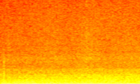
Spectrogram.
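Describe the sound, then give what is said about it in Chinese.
Heavy rain and wind during a thunderstorm make a loud, steady wash of hissing noise with a low rumble underneath, unbroken and even throughout. “雨太大了，我就先进屋了啊。”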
